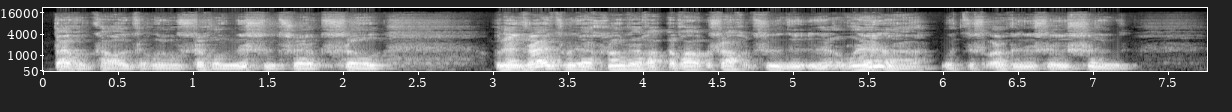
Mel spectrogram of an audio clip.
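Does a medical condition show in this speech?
Yes: Möbius syndrome; incomplete lip closure, certain letters hard to pronounce, not understood by everybody.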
